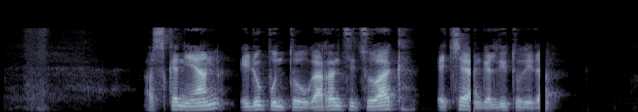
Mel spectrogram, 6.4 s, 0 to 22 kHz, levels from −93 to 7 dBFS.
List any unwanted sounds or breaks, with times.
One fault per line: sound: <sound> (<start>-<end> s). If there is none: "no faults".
sound: dropout (4.7-4.7 s)
sound: dropout (5.4-5.5 s)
